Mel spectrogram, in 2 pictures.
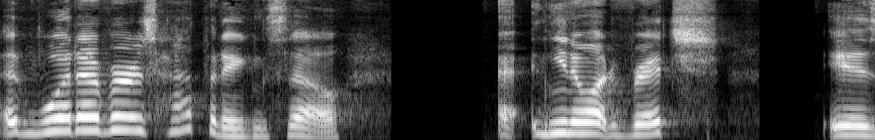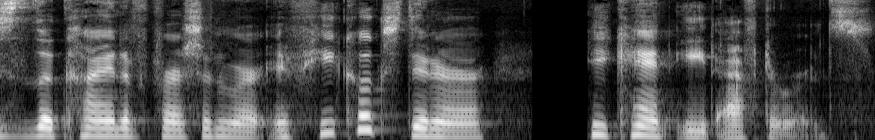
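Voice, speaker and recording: An American-accented woman at a medium pitch, her voice swinging very widely up and down, at a moderate pace over a very clean recording with a silent background. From Philadelphia. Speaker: podcast co-host. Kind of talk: casual chat.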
